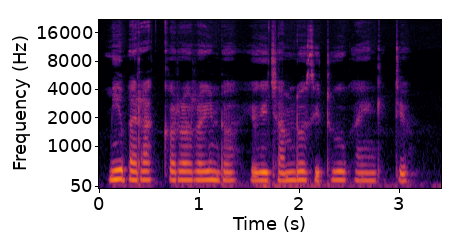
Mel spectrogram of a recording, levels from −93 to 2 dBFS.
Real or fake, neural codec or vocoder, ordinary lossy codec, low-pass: real; none; none; none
